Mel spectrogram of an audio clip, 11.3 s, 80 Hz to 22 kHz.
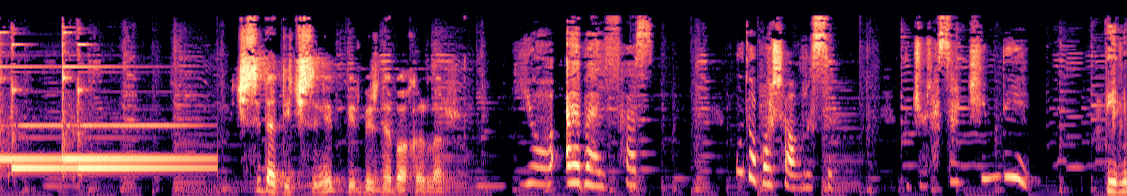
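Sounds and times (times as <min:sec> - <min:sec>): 
doorbell ringing loudly: 0:00.0 - 0:02.2
speech: 0:02.5 - 0:04.7, 0:05.7 - 0:06.6, 0:07.4 - 0:08.5, 0:09.1 - 0:11.2.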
